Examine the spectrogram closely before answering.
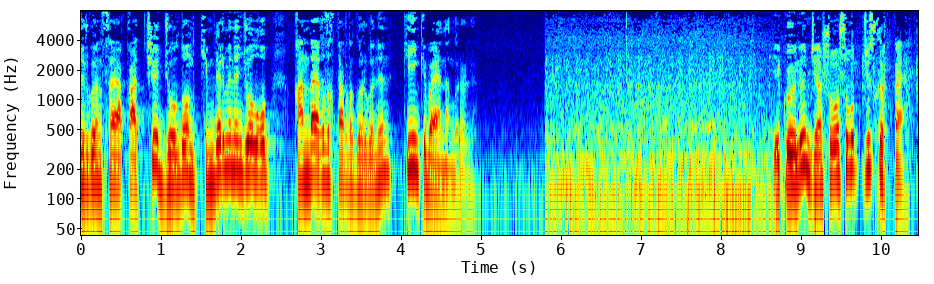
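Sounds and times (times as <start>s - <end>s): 
speech: 0.0s - 5.0s, 8.6s - 10.4s
56-year-old tractor engine running: 5.8s - 10.4s.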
